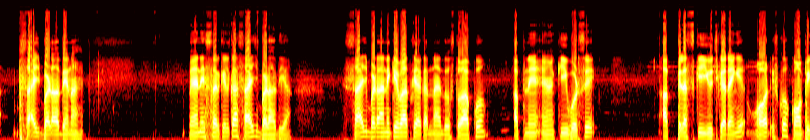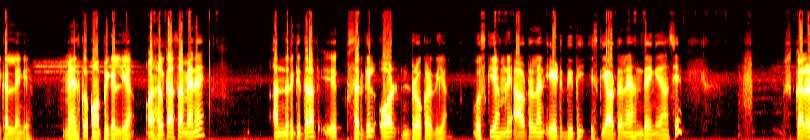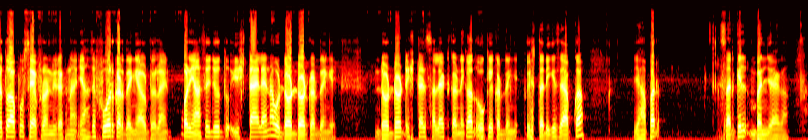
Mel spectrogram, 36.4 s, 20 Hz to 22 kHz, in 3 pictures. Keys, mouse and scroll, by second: 4.4 shift+click, 8.8 click, 13.3 +, 16.2 shift+click, 19.1 F12, 20.5 click, 26.6 click.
